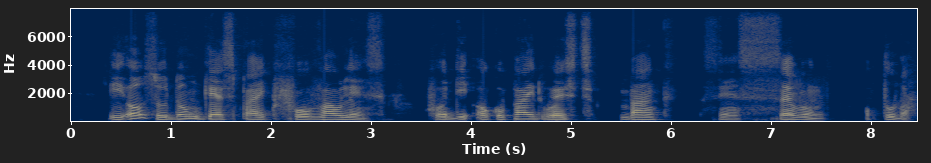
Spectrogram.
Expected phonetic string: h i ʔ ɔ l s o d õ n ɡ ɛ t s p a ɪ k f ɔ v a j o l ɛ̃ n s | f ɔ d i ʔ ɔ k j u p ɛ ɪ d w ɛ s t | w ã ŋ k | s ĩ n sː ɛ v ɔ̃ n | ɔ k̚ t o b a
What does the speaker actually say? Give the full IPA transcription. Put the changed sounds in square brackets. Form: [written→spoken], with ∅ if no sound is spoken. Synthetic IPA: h i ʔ ɔ l s o d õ n ɡ ɛ t s p a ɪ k f ɔ v a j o l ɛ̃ n s | f ɔ d i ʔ ɔ k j u p [ɛ→a] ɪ d w ɛ s t | [w→b] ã ŋ k | s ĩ n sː ɛ v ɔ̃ n | ɔ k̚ t o b a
